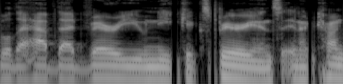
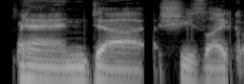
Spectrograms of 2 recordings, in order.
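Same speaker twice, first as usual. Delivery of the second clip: usual speaking voice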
